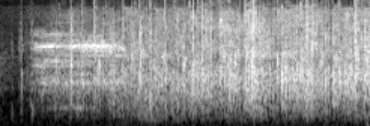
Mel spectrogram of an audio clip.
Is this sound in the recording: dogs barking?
no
